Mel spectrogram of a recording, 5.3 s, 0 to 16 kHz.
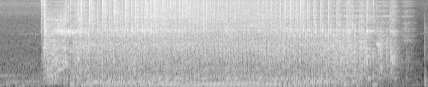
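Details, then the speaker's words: Craftsman 10hp Tecumseh riding mower after head install and carb refit, long unrun, fuel poured down carb throat: catches, runs rough about four seconds, sags and dies; owner concerned it isn't sucking fuel. "now she's not sucking fuel um that's got me a bit concerned it should it should pull some fuel [Music] she hasn't run a long time"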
